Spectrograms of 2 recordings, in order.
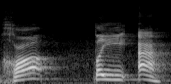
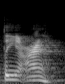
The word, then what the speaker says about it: خاطئة: Nasiyatin ka itu ikhfa, dzibatin idhar, tin khati'ah, banyak yang ti'ah, banyak ini yang kita dengarkan, banyak yang bacanya ti'ah padahal ini adalah hamzah, ti'ah ya.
